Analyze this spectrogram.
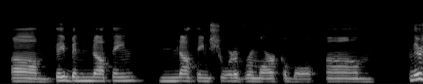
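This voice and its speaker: Using a normal speaking voice, a man talks at a fairly high pitch with ordinary pitch variation. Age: 50s. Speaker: retail loss prevention executive. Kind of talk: casual interview chat.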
